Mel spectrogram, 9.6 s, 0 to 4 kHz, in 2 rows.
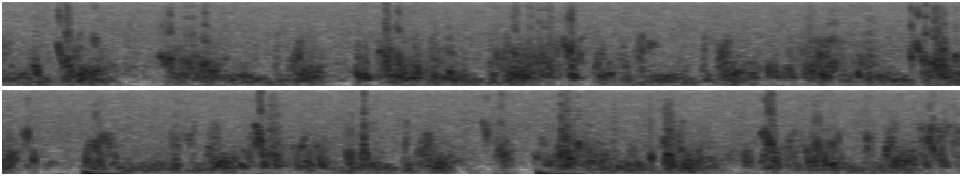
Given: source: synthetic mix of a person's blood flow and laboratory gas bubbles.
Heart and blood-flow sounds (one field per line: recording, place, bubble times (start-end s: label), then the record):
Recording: Doppler ultrasound of blood flow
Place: precordium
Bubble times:
0.00-0.05 s: bubbles
0.12-0.49 s: bubbles
0.77-1.16 s: bubbles
1.45-1.62 s: bubbles
1.75-2.32 s: bubbles
2.42-2.93 s: bubbles
2.96-3.01 s: bubbles
3.16-3.30 s: bubbles
3.55-3.64 s: bubbles
3.73-4.41 s: bubbles
4.51-5.00 s: bubbles
5.22-5.38 s: bubbles
5.61-5.76 s: bubbles
5.96-6.44 s: bubbles
6.48-6.65 s: bubbles
7.17-7.40 s: bubbles
7.43-7.87 s: bubbles
7.93-8.20 s: bubbles
8.48-9.02 s: bubbles
9.08-9.59 s: bubbles
From the record:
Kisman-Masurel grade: 343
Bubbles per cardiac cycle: rolling drumbeat, 9 or more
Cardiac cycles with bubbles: 100%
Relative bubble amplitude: loud (0.450 to 0.775)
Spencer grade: 3 (all of the cardiac periods contain showers or single bubble signals, but not dominating or overriding the cardiac motion signals)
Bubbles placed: anywhere in the cardiac cycle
